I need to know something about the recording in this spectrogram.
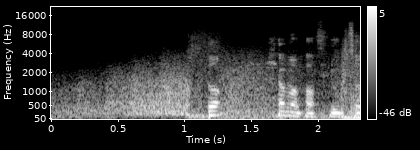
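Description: Shells burst with booms in the distance.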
